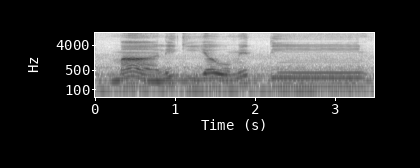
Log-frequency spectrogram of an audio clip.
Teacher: میم کے اوپر کھڑی زبر ہے، اس کو آپ نے مد کے برابر لمبا نہیں کرنا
